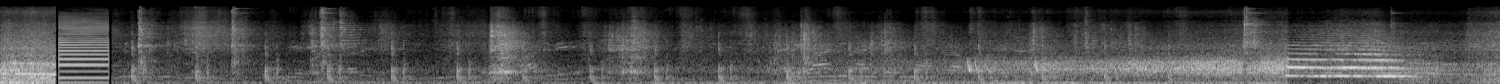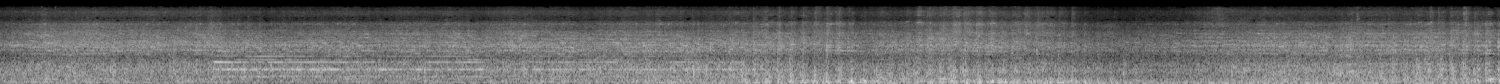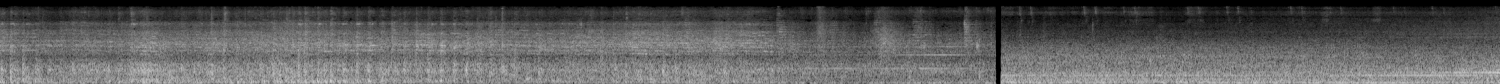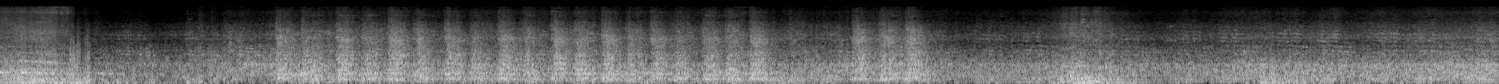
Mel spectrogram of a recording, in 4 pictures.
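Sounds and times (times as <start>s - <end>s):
locomotive horn: 0.0s - 1.2s, 12.8s - 14.4s, 17.1s - 22.7s, 38.2s - 45.9s
train coaches rumbling: 0.0s - 59.9s.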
